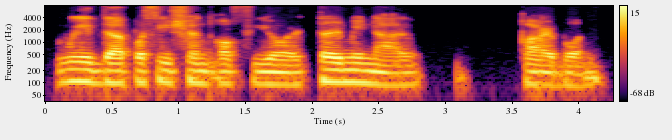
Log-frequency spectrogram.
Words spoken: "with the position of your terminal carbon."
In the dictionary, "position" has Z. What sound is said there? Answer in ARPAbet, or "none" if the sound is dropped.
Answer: S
